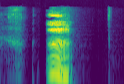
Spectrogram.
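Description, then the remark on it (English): A brief airy slurp of coffee taken for dramatic effect, then a loud, drawn-out satisfied "ahh" with a sliding pitch, ending in a couple of faint clicks. “That was a dramatic effect cup of coffee.”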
